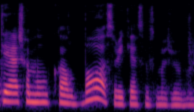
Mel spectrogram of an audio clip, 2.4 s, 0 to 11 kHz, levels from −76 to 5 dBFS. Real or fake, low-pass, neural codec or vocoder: fake; 9.9 kHz; autoencoder, 22.05 kHz, a latent of 192 numbers a frame, VITS, trained on one speaker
